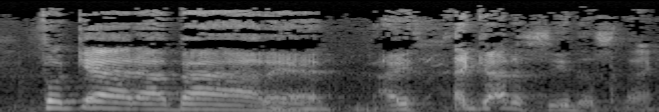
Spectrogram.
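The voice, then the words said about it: Over-the-top Italian accent. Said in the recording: “a really, like, over-the-top Italian accent”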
